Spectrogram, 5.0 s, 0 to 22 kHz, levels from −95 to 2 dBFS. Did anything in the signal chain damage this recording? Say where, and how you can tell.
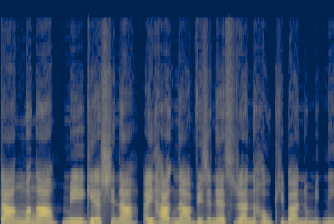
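No, nothing in the signal chain has left an audible mark on this speech recording. There is no audible sign of trouble in the wiring, conversion, processing, transmission or playback stages.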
